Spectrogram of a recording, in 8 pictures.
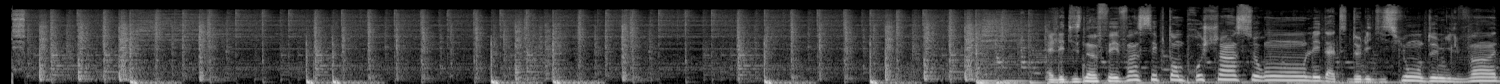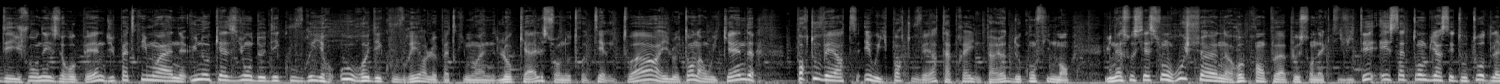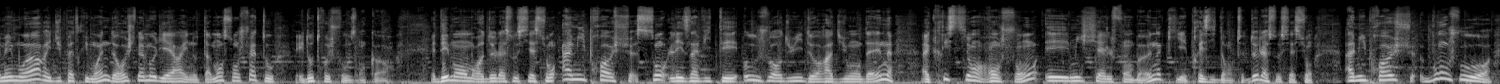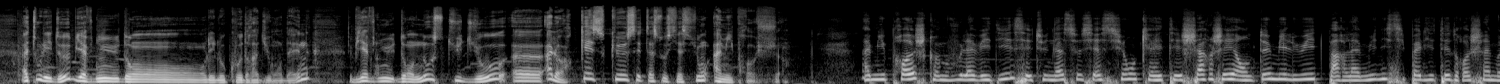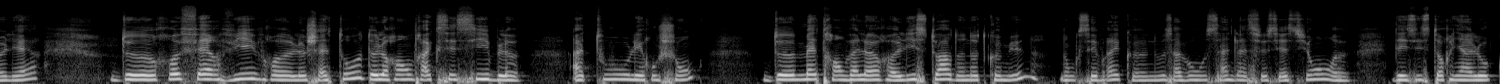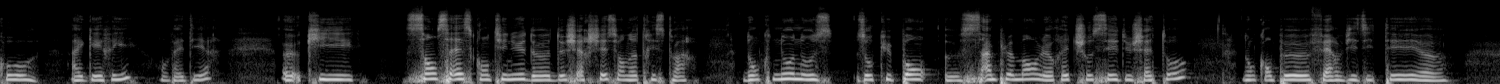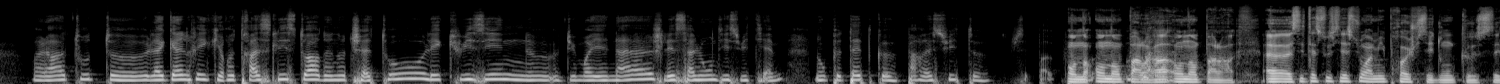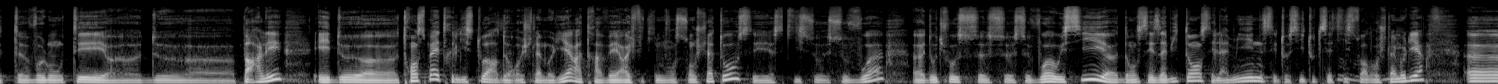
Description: AMIPROCHE, Journées Européennes du Patrimoine 2020, Roche la Molière. – Radio Ondaine 90.9 FM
